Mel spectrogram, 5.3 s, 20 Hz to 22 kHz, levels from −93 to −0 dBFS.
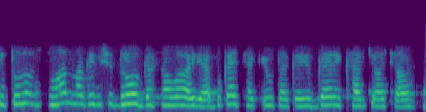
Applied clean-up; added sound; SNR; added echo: none; none; none; none.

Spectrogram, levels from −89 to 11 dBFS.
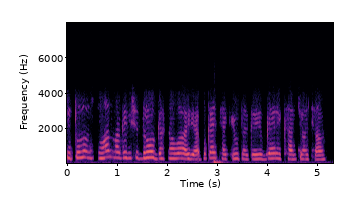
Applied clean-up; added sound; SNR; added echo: neural diffusion model UNIVERSE++.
